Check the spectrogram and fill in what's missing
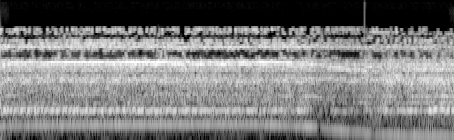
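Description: A stand mixer kneading pizza dough with added salt and olive oil in a New York pizzeria kitchen, giving a steady, continuous motor whir with a constant pitch and no talking.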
